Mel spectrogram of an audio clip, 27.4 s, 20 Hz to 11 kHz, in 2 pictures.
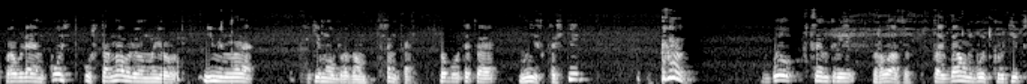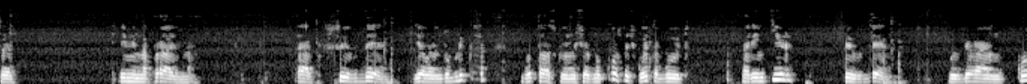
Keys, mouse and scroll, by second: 2.4 shift+middle click, 4.3-5.4 drag, 11.7-12.9 drag, 13.9-15.1 drag, 17.3 shift+middle click, 18.6 shift+d, 20.3-22.3 drag, 25.4 shift+d, 25.9 click, 26.9-27.3 drag.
